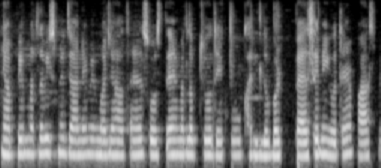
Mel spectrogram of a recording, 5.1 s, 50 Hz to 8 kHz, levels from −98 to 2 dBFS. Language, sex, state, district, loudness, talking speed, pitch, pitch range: Hindi, female, Uttar Pradesh, Gorakhpur, -15 LUFS, 280 wpm, 215 Hz, 205-220 Hz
